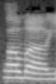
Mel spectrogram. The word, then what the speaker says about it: Cuomo: So that was Mayor Cuomo. Is that how you say his name? – Cuomo, yeah.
